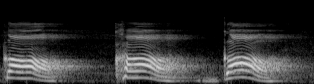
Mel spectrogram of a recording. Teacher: स्पर्श व्यंजन में पहला जो व्यंजन है वो हम कंठ से बोलते हैं।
